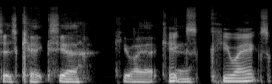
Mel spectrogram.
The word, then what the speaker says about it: Qix: It's a successor to Kix. Is that pronounced how it's pronounced? Kix? I think I've always pronounced it as Kix, yeah.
